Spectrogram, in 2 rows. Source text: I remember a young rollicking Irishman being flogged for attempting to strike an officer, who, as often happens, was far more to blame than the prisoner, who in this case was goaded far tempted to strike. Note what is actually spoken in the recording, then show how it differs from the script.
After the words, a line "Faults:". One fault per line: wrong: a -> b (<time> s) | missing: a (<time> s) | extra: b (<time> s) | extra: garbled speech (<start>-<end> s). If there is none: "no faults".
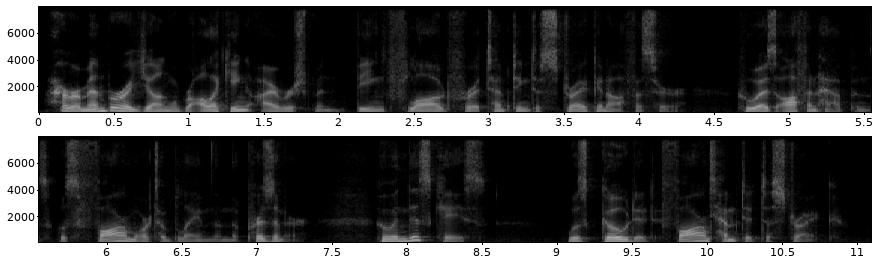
I remember a young rollicking Irishman being flogged for attempting to strike an officer, who, as often happens, was far more to blame than the prisoner, who in this case was goaded far tempted to strike.
Faults:
no faults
